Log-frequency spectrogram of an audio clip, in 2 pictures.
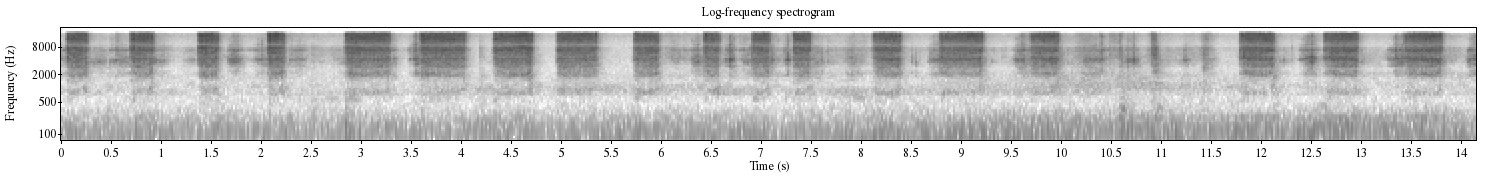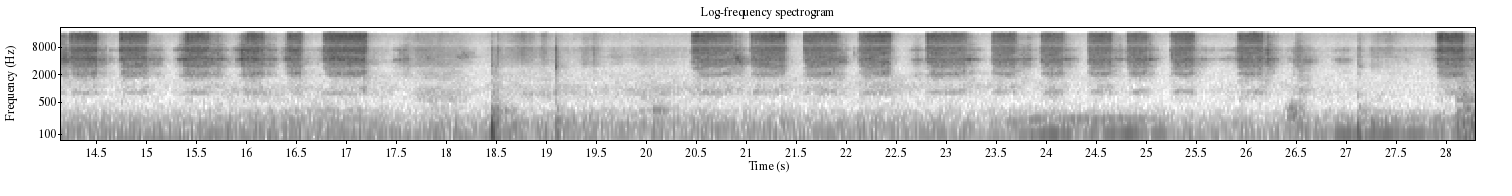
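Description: Aerosol spray can of red paint hissing in short, quick bursts, about two a second, as a base coat goes onto a thin tin panel. The bursts pause about two-thirds of the way through, with a single click, then resume.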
